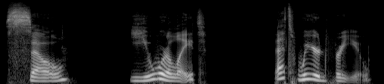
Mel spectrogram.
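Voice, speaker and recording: A woman's voice: fairly low pitch, big pitch swings, takes it slowly, darkish tone, no echo, exaggerated voice. A woman puts on a cheeky teenage boy for an audio story. He is smug and nosy, with a teasing delivery, recorded dry and close.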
